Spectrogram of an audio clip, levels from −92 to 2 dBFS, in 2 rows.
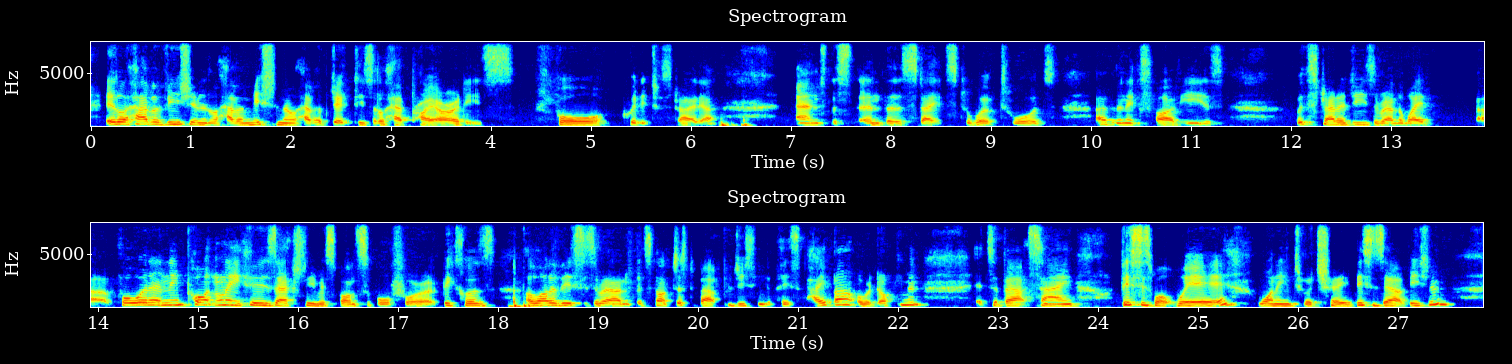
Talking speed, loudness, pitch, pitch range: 165 wpm, -22 LUFS, 185 Hz, 165-225 Hz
